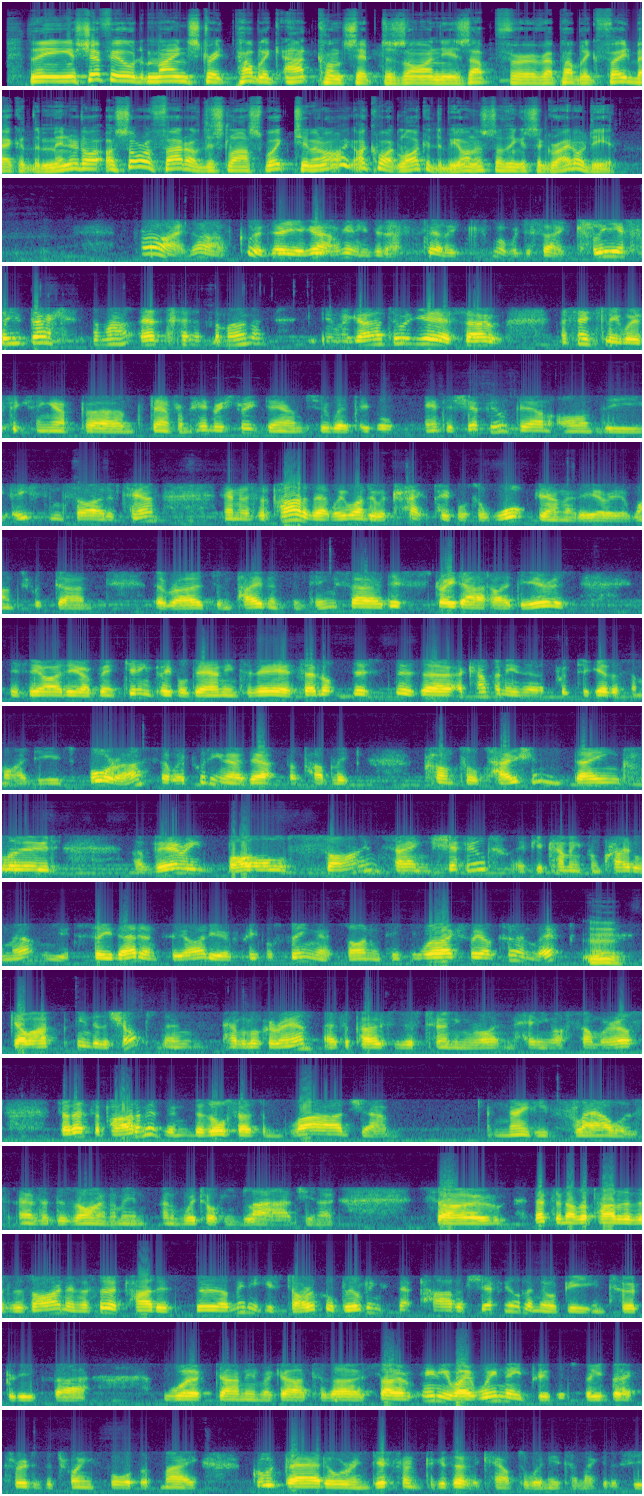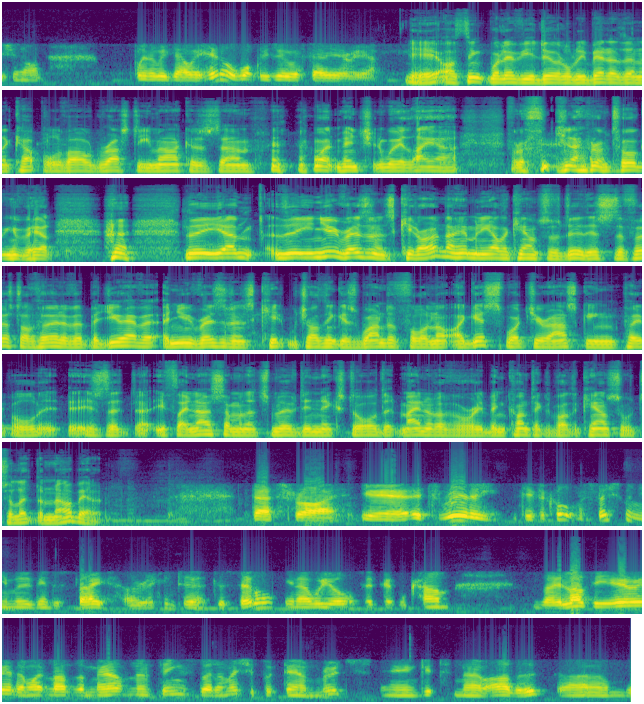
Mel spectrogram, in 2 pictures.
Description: Kentish Mayor Tim Wilson was today's Mayor on the Air.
